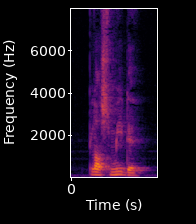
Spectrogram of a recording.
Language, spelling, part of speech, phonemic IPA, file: Dutch, plasmide, noun, /plɑs.ˈmi.də/, Nl-plasmide.ogg
- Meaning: plasmid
